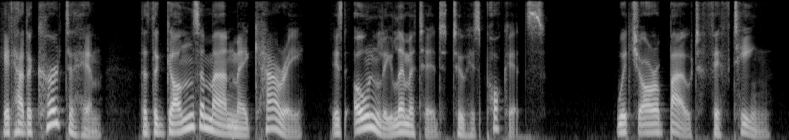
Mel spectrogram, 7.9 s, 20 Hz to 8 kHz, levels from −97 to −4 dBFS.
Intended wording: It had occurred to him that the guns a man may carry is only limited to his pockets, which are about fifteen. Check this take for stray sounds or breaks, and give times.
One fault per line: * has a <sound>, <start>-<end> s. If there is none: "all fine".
* has a dropout, 3.4-3.4 s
